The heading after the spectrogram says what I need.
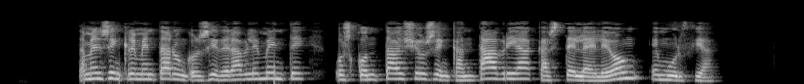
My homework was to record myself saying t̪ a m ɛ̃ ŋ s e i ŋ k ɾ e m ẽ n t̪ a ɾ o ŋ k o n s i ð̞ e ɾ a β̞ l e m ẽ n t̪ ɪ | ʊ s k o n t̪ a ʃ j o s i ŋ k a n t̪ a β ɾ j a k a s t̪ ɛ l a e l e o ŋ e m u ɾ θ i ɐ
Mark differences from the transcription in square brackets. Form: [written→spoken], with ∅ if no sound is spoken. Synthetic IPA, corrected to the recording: t̪ a m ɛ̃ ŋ s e i ŋ k ɾ e m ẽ n t̪ a ɾ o ŋ k o n s i ð̞ e ɾ a β̞ l e m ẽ n t̪ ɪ | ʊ s k o n t̪ a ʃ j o s [i→e] ŋ k a n t̪ a β ɾ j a k a s t̪ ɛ l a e l e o ŋ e m u ɾ θ [i→j] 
